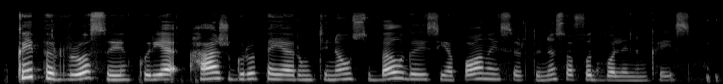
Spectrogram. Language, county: Lithuanian, Šiauliai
